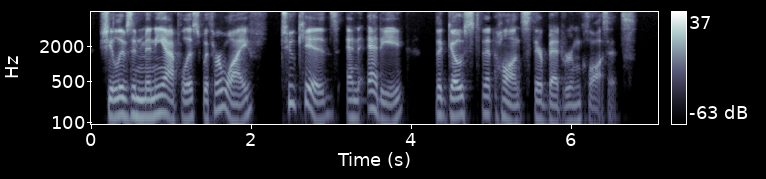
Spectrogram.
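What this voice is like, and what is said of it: Polished radio announcer voice. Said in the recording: “You have a terrific radio voice.”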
